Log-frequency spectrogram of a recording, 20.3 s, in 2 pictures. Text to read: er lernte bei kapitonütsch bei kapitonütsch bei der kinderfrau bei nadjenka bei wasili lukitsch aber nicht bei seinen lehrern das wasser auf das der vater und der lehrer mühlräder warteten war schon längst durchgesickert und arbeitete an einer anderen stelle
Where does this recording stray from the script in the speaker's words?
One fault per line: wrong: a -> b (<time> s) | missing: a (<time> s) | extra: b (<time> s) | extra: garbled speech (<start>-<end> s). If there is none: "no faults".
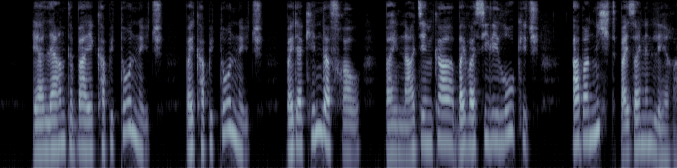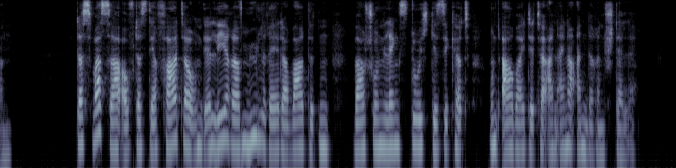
no faults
